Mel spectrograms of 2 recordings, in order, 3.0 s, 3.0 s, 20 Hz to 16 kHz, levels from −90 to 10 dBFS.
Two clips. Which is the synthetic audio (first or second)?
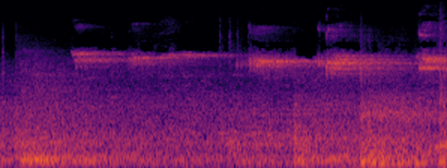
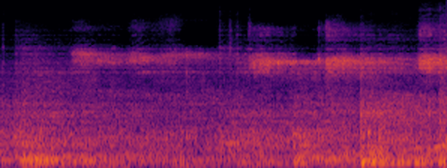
second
